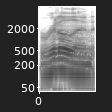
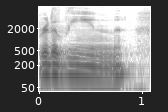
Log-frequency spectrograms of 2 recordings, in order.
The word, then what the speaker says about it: Ritalin: my medications in German, because Ritalin is not the way you say Ritalin here. It's like Ritalin.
